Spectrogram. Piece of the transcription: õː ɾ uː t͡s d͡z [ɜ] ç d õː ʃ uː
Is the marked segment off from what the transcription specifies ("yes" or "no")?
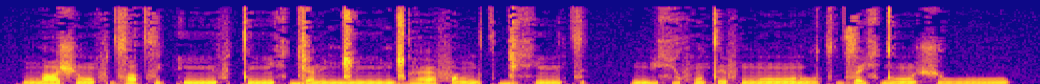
yes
